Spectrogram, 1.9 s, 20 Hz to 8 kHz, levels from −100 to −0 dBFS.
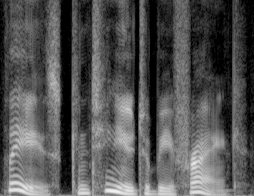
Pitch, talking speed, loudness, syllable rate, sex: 150 Hz, 155 wpm, -16 LUFS, 4.6 syllables/s, male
